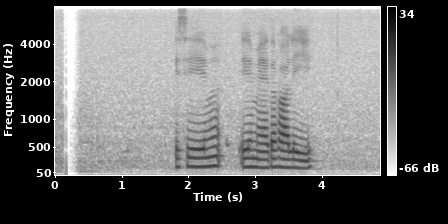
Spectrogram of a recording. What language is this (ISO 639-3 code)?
sin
